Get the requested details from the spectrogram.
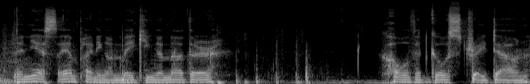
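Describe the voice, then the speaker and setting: At a moderate pace with long, frequent pauses, a man speaks in a fairly low, monotone, flat voice at very even loudness over noticeable background noise. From Europe. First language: not English. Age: 20s. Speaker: gaming video creator. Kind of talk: casual gameplay commentary. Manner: relaxed; halting.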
